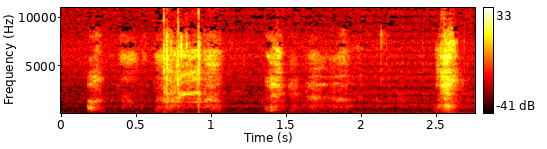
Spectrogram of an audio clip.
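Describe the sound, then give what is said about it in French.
Camera shutter clicking during a photo shoot of a woman in tears, a few sharp clicks, some in a quick cluster, mixed with her faint sobbing hiccups. “Et ce qu'on entend, les hoquets noyés dans le cliquetis de l'appareil”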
